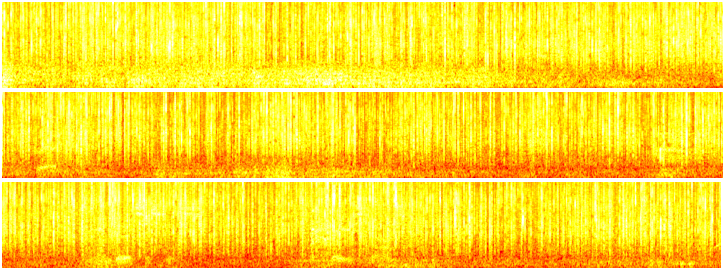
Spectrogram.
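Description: Steady rain falling. A low rumble of thunder at the start fades out over the first several seconds.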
